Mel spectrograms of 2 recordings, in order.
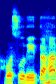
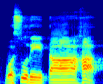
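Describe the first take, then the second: First: The vowel before the final h is short. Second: The vowel before the final h is long. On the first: The speaker calls it wrong. "वसुरेतः नहीं है" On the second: The speaker calls it right. "ये आ के आगे विसर्ग है"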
